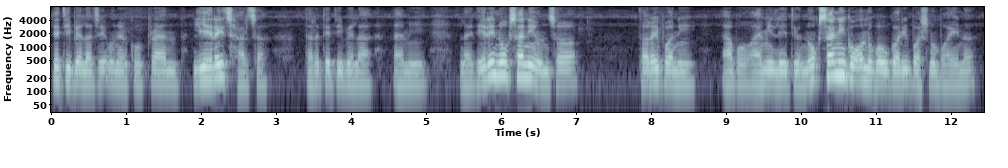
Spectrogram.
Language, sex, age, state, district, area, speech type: Nepali, male, 45-60, West Bengal, Kalimpong, rural, spontaneous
